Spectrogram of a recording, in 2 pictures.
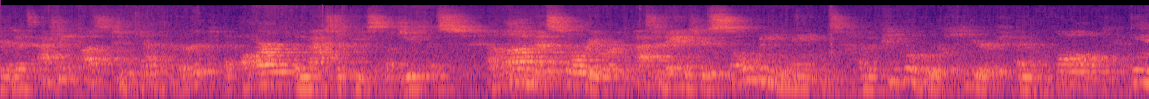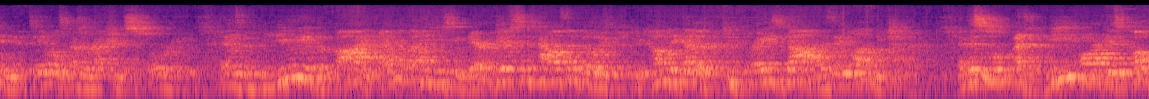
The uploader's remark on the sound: Easter Sunday - apologies for the poor audio quality!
